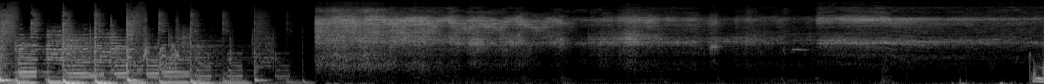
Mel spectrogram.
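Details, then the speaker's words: DeWalt air compressor leaking heavily at the tank drain valve (part N286039), so it won't shut off and is slow to charge; a steady high hiss of escaping air after a burst of music; valve to be replaced. "Y como pueden escuchar, ya está tirando mucho aire y debido a eso no se está apagando y también eh tarda en cargar."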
